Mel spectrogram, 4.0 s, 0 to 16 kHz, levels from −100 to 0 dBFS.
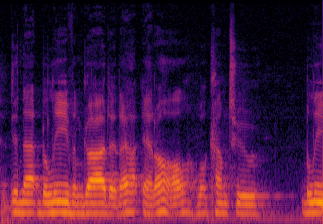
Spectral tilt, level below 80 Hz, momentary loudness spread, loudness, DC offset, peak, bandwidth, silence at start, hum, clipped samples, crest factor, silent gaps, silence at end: -8 dB/octave; -58 dBFS; 11 LU; -32 LUFS; under 0.1%; -16 dBFS; 12.5 kHz; 0 s; none; under 0.1%; 16 dB; none; 0 s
